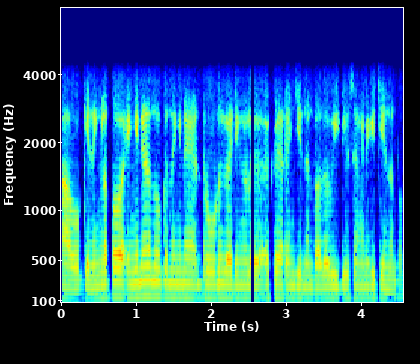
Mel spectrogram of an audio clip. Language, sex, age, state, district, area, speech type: Malayalam, other, 45-60, Kerala, Kozhikode, urban, conversation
